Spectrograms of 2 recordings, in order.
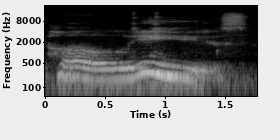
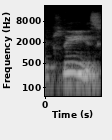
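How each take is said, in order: First: The word is stretched into two separate syllables. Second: The word is said naturally as one syllable. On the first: The speaker calls it wrong. "exaggerated modeling ... It's like two whole separate words, puh and lees" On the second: The speaker calls it right. "make sure you're modeling correctly, no baby talk"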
